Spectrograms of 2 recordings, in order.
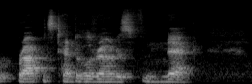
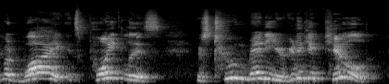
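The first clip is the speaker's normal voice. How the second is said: high, loud, alarmed pleading; desperate protest; 11 semitones higher, 9 dB louder than usual. Retold or imitated. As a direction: protest as if lives depend on it. Pleads with Guts to flee.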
